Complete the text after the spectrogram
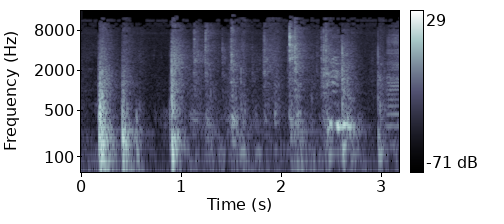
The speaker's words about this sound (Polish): Bo drzwi są zamknięte. Ojej, rzeczywiście, jakie to głupie. No, już otwieram.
